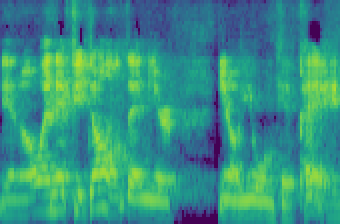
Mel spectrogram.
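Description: A man speaks in a high pitch with very wide swings in pitch. He has a Midwestern American accent. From southern Indiana. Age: 70s. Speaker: farmer. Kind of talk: interview.

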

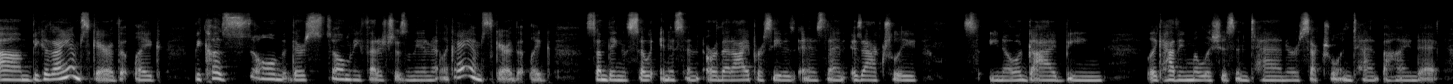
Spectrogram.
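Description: Over a quiet background, a woman with an American accent speaks somewhat breathily at a medium pitch, fairly quick, with ordinary pitch variation. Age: 20s. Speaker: ASMR content creator. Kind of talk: casual interview chat. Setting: remote call.

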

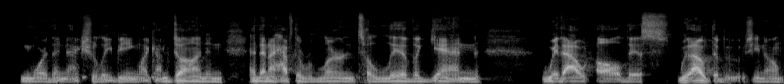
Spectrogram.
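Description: This man's voice sits very deep and low, with vocal fry throughout. He keeps a monotone, flat intonation at a moderate pace. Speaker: hard rock band vocalist. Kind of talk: interview about recovery.

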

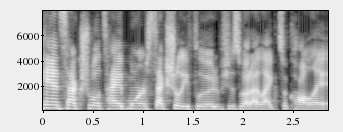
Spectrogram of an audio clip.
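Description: This woman has a bright, sharp tone, an American accent and a medium pitch, with fairly even intonation. The recording is very clean, with a silent background. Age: 20s. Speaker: podcast host and former college lacrosse player. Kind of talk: casual chat.

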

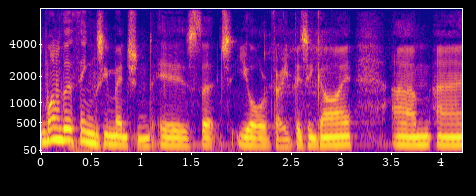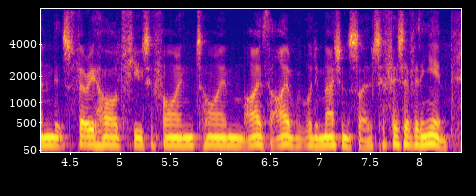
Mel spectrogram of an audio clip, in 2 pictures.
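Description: A man with a medium pitch talks at a fairly quick pace against noticeable background noise. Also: ordinary pitch variation. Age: 60s. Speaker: radio host. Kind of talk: casual chat.

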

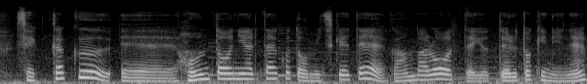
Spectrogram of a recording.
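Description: Over noticeable background noise, a woman talks with hardly any pauses at a medium pitch, her voice making very wide pitch swings. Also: moderate pace. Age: 40s. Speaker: illustrator and podcast host. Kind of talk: casual solo monologue. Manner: frequent laughter.

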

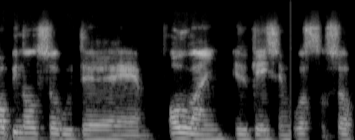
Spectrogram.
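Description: Medium pitch marks this man's voice, with a Spanish accent. His intonation is monotone and flat. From Spain. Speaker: student representative. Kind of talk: interview. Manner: halting, repeats words.

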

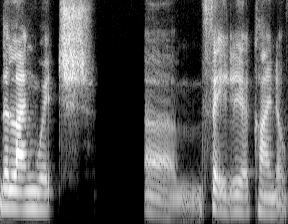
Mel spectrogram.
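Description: A very slow pace marks the woman's speech, captured in a very clean recording against a silent background. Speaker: podcast host. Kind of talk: casual chat. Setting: studio microphone.

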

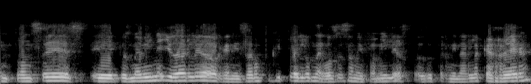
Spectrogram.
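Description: His voice sits fairly high for a man. The pitch shifts ordinarily as this man talks. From Chihuahua, northern Mexico. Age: 30s. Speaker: sotol brand co-founder and economist. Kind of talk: interview. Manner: halting, many fillers.

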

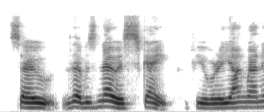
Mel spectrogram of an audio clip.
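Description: In a quiet setting, a woman talks at a fairly low pitch. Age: 70s. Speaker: historian and author. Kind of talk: interview. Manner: halting.

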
